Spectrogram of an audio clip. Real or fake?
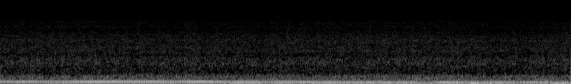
fake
